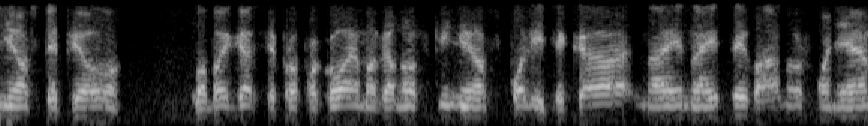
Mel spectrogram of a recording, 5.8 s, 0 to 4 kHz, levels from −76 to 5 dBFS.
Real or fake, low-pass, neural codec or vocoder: fake; 3.6 kHz; vocoder, 22.05 kHz, 80 mel bands, Vocos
